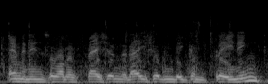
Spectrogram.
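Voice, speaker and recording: Grumbling, affectionate English uncle, played by a man: older, blustering, warm low-lit timbre, vintage radio serial with surface noise. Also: flat delivery, brisk, close to an everyday voice. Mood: gruff. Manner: gruff, old-fashioned exclamations. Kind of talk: 1930s radio serial acting. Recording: noisy 1939 radio transcription disc.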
